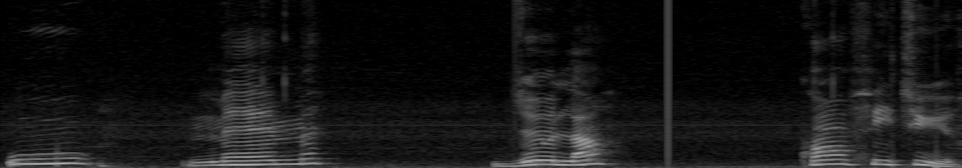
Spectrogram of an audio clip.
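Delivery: slow, spaced-out dictation with long pauses; measured classroom dictation, punctuation spoken aloud; dictation reading. Shown as a demonstration. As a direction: read each phrase slowly so pupils can write it. Teacher reads a dictation aloud.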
